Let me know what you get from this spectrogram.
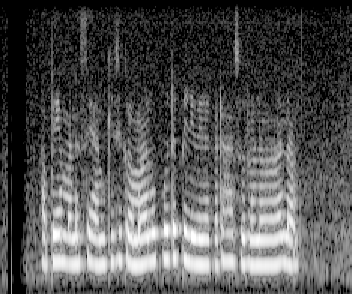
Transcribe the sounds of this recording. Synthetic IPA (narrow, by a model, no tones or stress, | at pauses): apejmanɐseamkisikrəmaːnupuːd̪əpiliʋiləkəʈəɦasuɾunɐʋaːnam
